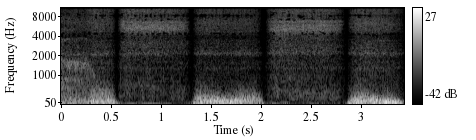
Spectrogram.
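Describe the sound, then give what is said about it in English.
A man's voice imitates heavy, labored breathing. Three loud, rasping exhalations alternate with quieter, airy inhalations in a slow, steady rhythm. “he starts breathing like this.”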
